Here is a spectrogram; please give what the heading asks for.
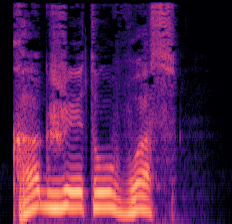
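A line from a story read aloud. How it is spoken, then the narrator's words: Muttering. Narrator (Russian): пробормотав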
